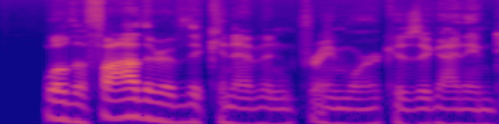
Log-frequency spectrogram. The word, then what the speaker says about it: Cynefin: right, is it the Cynefin? Cynefin. It rhymes with Kevin.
